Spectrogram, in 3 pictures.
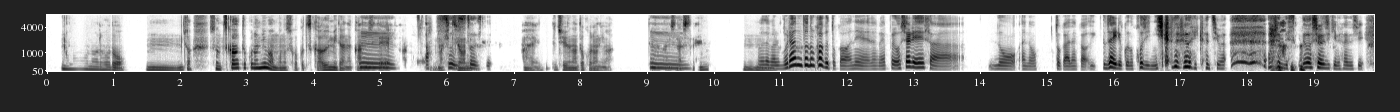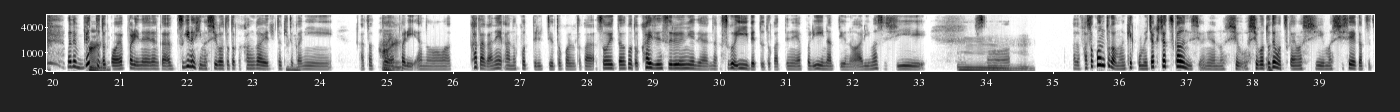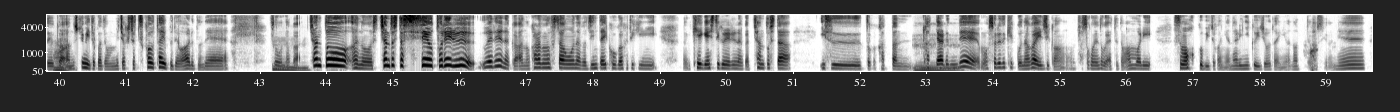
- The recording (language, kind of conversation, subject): Japanese, podcast, 自分の部屋を落ち着ける空間にするために、どんな工夫をしていますか？
- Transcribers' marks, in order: laughing while speaking: "にしかならない感じは"; laugh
